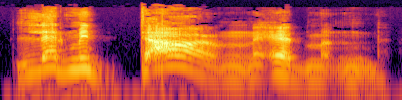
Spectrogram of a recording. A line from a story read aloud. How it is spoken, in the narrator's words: howled Rabadash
